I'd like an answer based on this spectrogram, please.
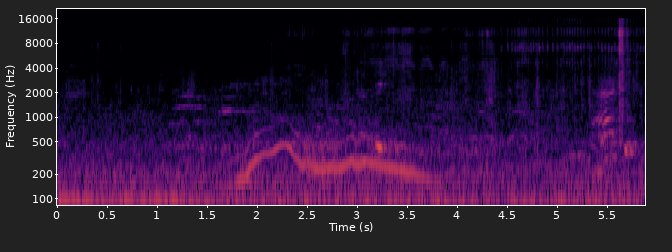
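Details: Stray street cat giving one wavering meow that rises, then slides downward over nearly two seconds, set against low urban rumble and faint distant voices.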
